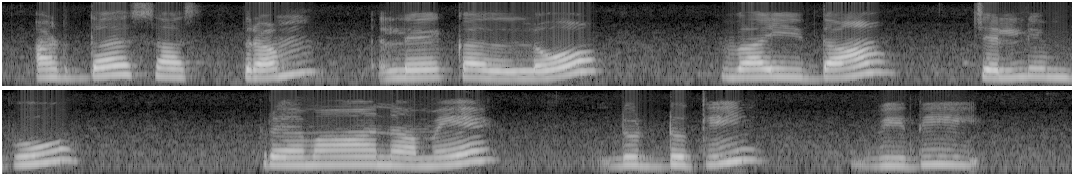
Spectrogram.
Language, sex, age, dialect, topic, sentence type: Telugu, female, 18-24, Southern, banking, statement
